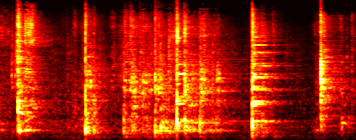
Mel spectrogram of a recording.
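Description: Nested stainless steel mixing bowls clanking against each other as one is pulled from the stack, a series of metal knocks each with a brief ring.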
